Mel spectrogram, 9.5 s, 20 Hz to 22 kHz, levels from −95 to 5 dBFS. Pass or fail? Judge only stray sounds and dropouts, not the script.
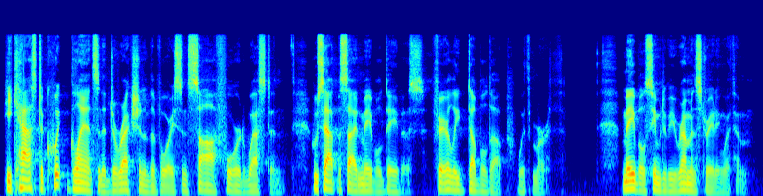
pass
